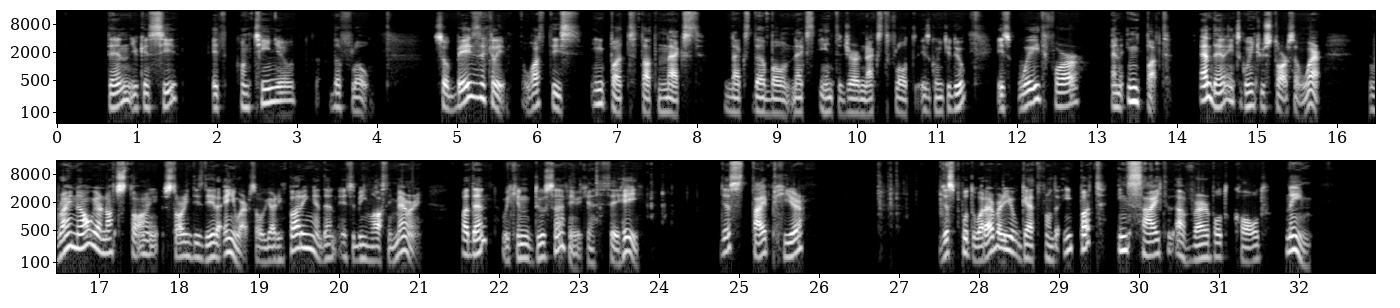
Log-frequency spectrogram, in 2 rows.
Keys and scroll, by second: 5.2 F9.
